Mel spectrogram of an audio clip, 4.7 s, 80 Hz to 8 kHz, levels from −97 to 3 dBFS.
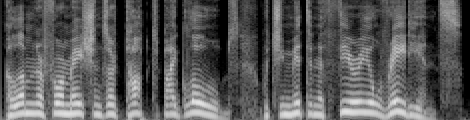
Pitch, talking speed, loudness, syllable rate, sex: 175 Hz, 155 wpm, -17 LUFS, 5.5 syllables/s, male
